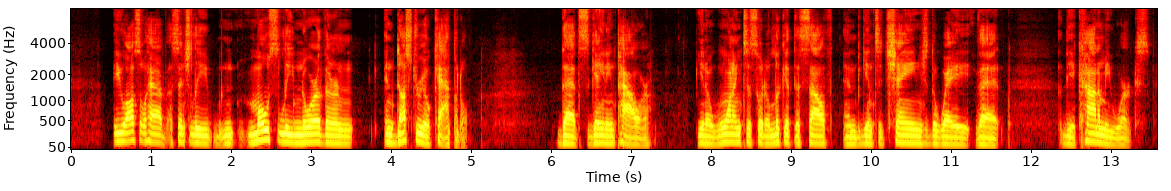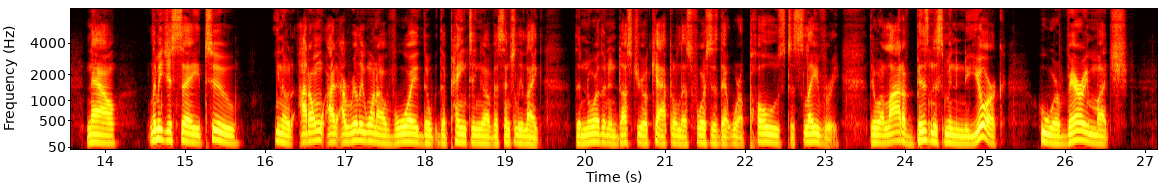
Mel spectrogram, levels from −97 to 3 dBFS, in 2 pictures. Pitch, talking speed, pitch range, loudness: 115 Hz, 170 wpm, 105-125 Hz, -19 LUFS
